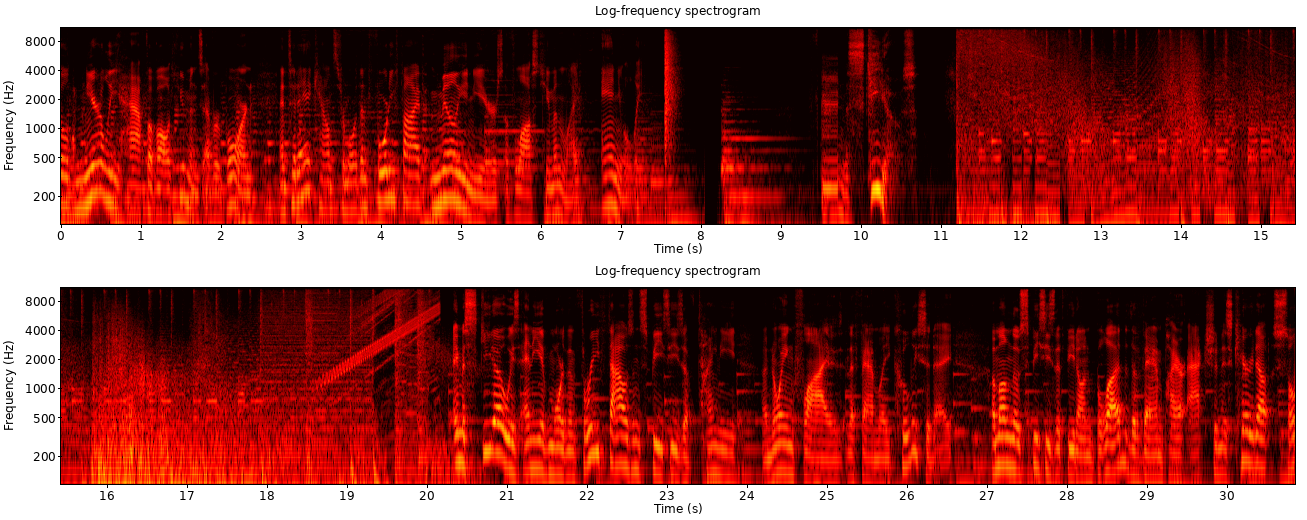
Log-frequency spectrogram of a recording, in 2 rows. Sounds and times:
Speech: 0.0s - 7.3s, 9.7s - 10.8s, 20.3s - 30.8s
Music: 0.0s - 9.7s, 11.2s - 30.8s.

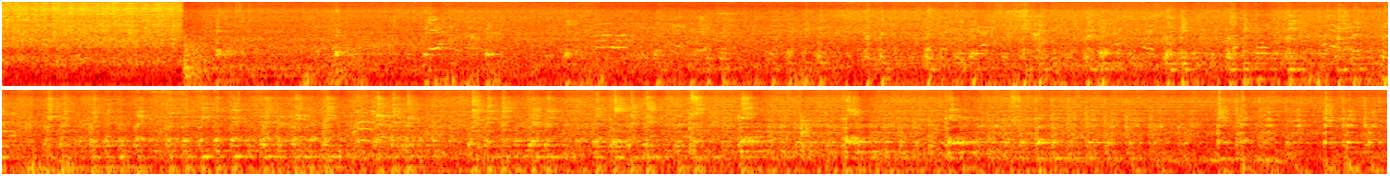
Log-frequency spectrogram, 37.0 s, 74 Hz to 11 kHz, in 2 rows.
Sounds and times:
Boat, Water vehicle: 0.0s - 36.9s
Outside, rural or natural: 0.0s - 36.9s
Speech: 5.6s - 6.7s, 7.6s - 9.6s, 12.4s - 15.6s, 16.3s - 18.8s.

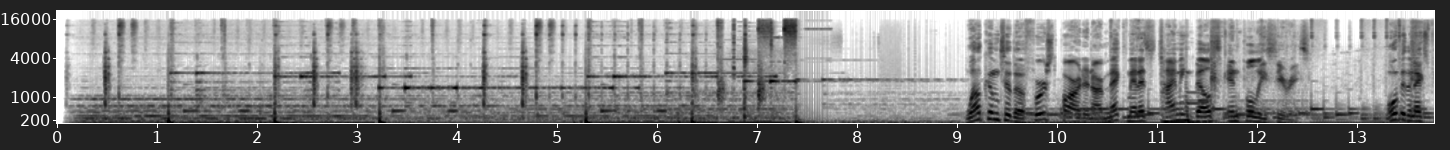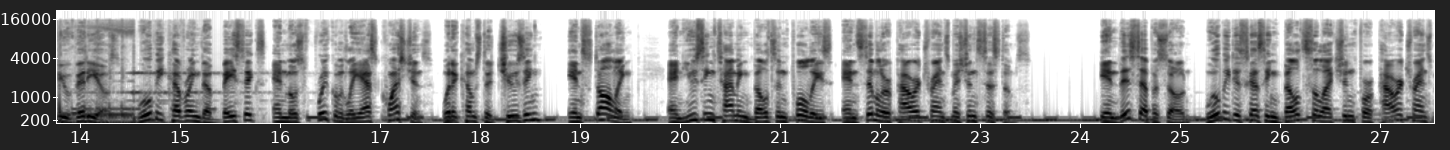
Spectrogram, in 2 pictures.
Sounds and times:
Music: 0.1s - 27.5s
Speech: 9.1s - 12.6s, 13.3s - 23.5s, 24.2s - 27.5s.

